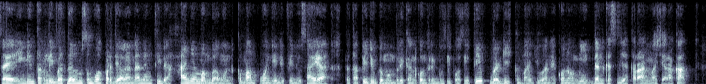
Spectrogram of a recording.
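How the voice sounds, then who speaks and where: In a dry, close sound with no echo, a man with a dark, mellow tone and a somewhat breathy voice talks at a very fast pace with lively intonation and hardly any pauses. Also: medium pitch for a man. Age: 20s. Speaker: university student. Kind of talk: self-introduction video, read script. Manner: formal.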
